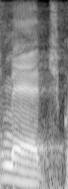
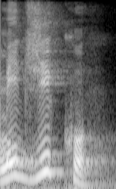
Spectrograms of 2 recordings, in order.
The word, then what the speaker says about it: medico: da sílaba tônica aqui não é mais médico é medico não é mais fábrica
